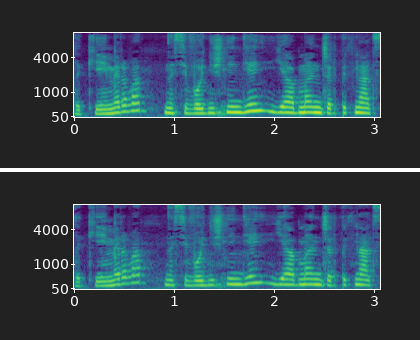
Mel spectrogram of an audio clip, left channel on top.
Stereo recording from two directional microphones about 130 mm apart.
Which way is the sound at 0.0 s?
20° left (ahead or behind).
